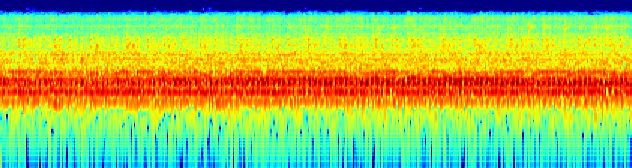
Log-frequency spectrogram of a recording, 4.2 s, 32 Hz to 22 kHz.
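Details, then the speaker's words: Airbrush compressor set at 1.5 bar (20 psi), the noisier one of two compared: a loud, steady rattling hum with a fast, even tick about twice a second and no knock. It is slow to reach pressure; running normally. "Okay, I have both these set up at 1.5 bar or 20 pounds. So this is what it sounds. Everyone knows what this one sounds like."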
